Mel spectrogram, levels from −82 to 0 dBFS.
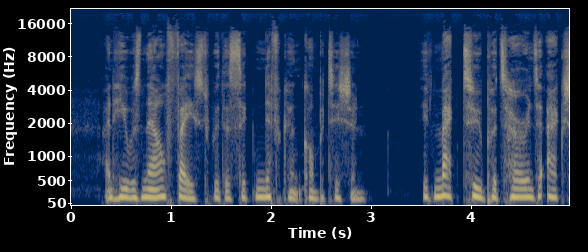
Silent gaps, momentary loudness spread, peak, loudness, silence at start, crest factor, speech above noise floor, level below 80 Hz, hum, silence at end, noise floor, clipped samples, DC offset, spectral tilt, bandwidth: none; 8 LU; -8 dBFS; -24 LUFS; 0.35 s; 16 dB; 41 dB; -56 dBFS; none; 0 s; -65 dBFS; under 0.1%; under 0.1%; -4 dB/octave; over 20 kHz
